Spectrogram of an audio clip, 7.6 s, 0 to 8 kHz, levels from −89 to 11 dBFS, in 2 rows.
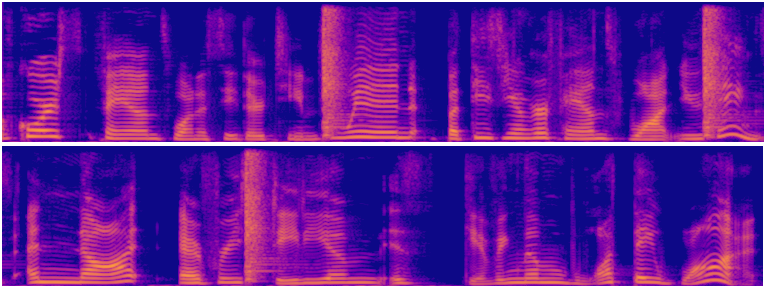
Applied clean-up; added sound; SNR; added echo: classical method log-MMSE.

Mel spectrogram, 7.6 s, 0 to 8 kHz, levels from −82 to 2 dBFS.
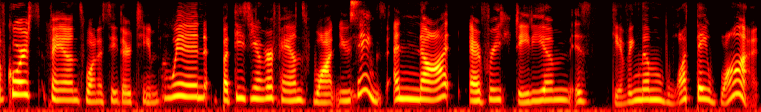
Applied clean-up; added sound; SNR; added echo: neural mask model Resemble Enhance denoiser.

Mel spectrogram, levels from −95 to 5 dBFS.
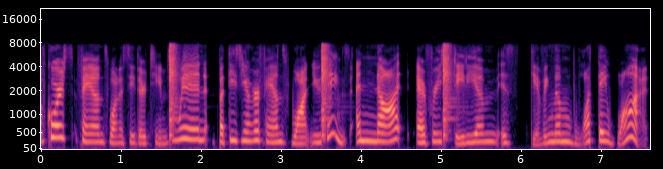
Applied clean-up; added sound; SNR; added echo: neural mask model RNNoise.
